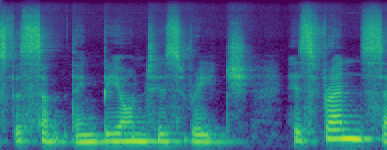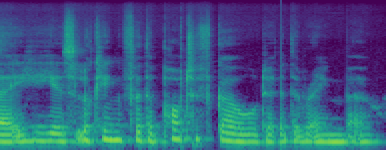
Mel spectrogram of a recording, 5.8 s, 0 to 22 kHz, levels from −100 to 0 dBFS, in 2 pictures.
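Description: At 4.99 s the speech is broken by a brief glitch, the sign of damaged data in a compressed stream. Corrupted bytes made the decoder misread a frame and resynchronise at the next header. On a spectrogram it shows as a thin broadband smear. The waveform shows an abrupt discontinuity.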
